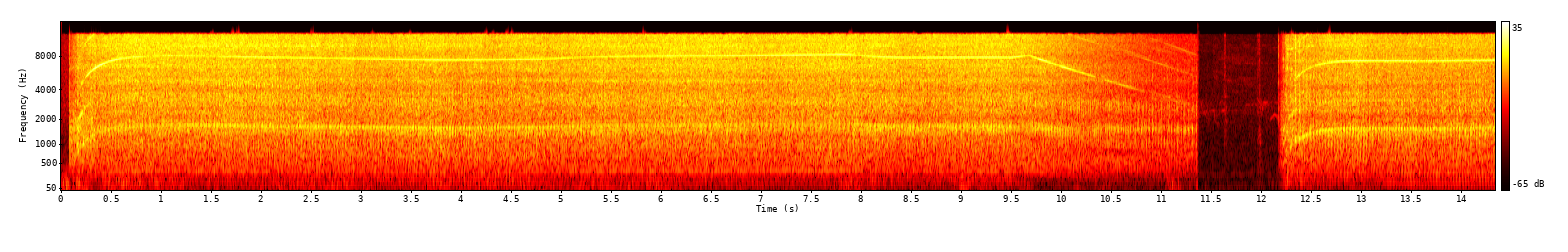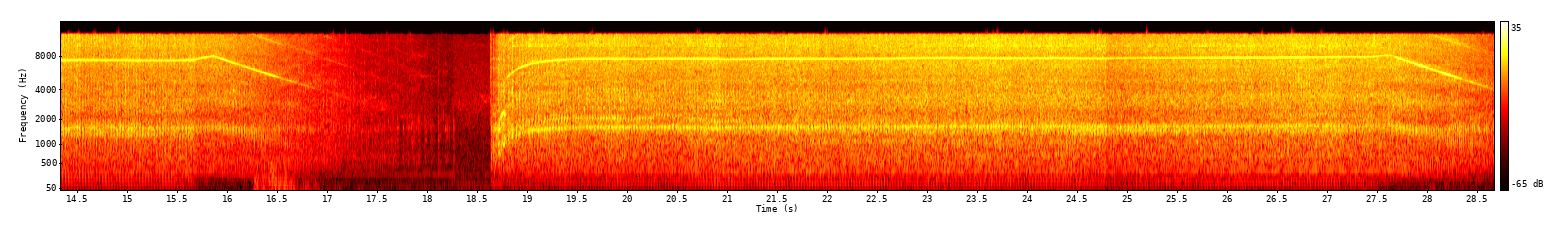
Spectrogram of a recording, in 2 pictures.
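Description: Handheld electric power tool cutting through a steel pipe clamped in a vise, run three times. Each run spins up to a steady high whine over a grinding hiss, then winds down with a falling pitch.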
